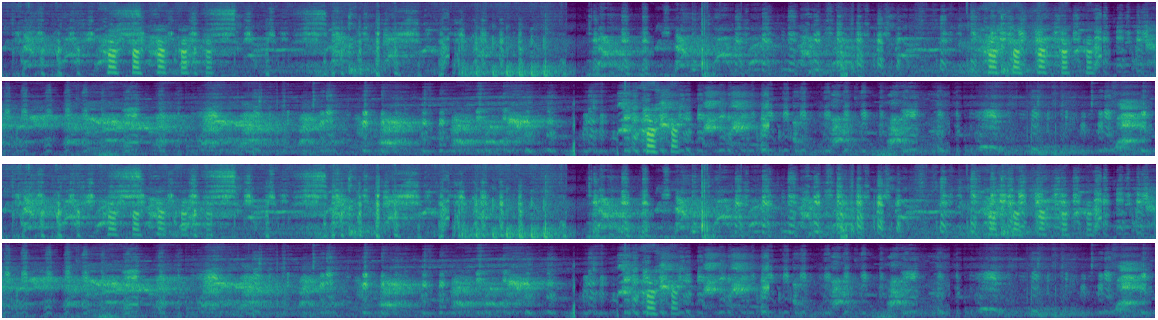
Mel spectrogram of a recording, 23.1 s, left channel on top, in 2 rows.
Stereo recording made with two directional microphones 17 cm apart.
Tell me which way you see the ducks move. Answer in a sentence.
In this clip you hear the ducks go from the right side to the left.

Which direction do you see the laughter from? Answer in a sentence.
In this clip you hear the laughter on the left.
